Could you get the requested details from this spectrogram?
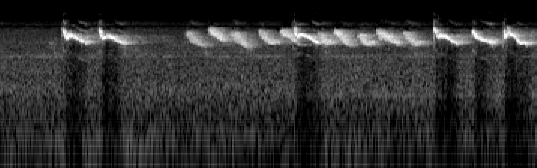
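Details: Japanese white-eye, known as mejiro, delivering bright high-pitched twittering song: short descending slurred notes strung rapidly together in several phrases, clear against a quiet background.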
